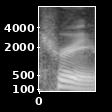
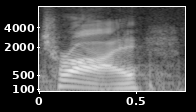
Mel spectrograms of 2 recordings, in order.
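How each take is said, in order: First: The word sounds exactly like tree. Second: The word sounds like try, not tree. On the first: The speaker calls it wrong. "you'd pronounce that tree" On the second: The speaker calls it right. "you don't want to call it a tree"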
